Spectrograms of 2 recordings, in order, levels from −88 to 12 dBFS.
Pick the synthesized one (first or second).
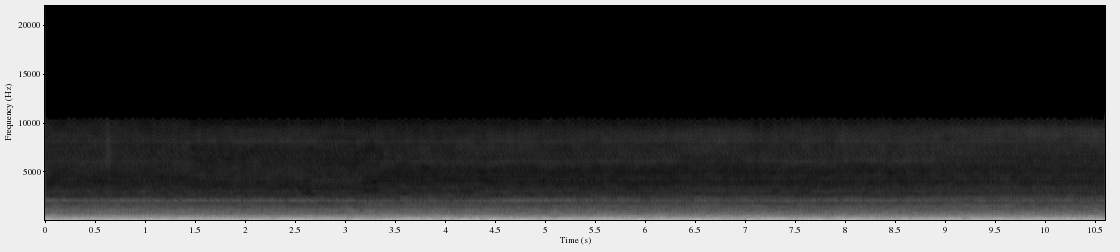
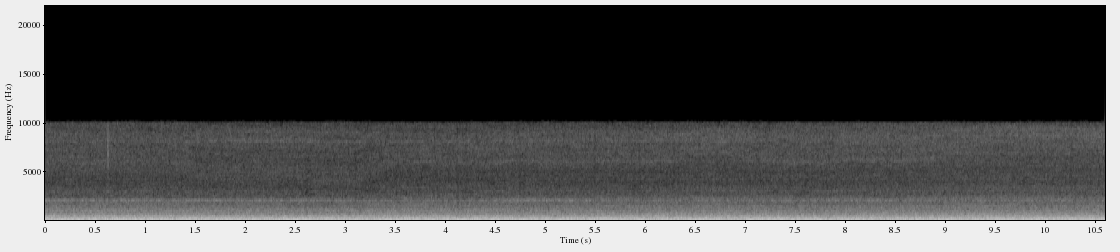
first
